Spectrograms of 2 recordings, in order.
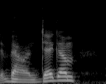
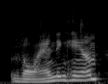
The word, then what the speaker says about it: Vallandigham: Now, I've actually also seen his name pronounced Vallandigham, but I've also heard it pronounced Van Diggum, so not sure exactly which one is right.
